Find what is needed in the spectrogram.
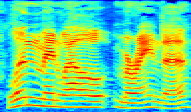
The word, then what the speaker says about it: Lin-Manuel Miranda: And this is what actor/writer/100 other things Lin-Manuel Miranda, is that how you say it? – Yep.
